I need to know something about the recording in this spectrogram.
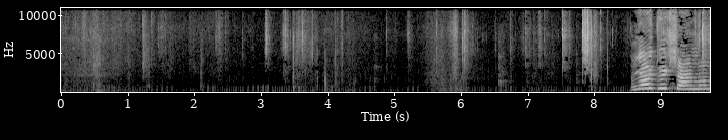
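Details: Playful kitten indoors purring in a soft, steady low rumble with faint rustling, until a loud, high, wavering human voice breaks in near the end.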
